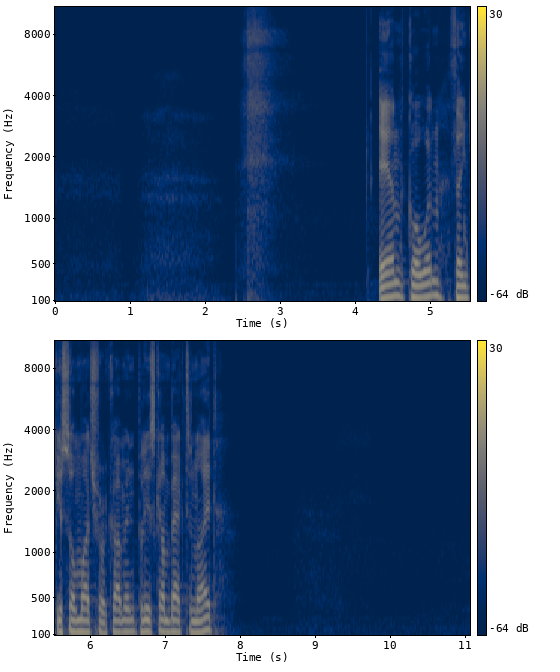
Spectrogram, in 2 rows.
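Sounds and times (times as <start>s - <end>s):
man breathing close to microphone: 0.0s - 3.7s, 8.7s - 10.0s.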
